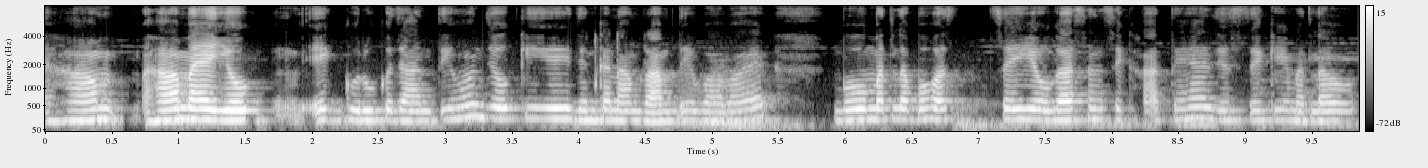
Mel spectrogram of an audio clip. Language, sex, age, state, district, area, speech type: Hindi, female, 30-45, Madhya Pradesh, Jabalpur, urban, spontaneous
